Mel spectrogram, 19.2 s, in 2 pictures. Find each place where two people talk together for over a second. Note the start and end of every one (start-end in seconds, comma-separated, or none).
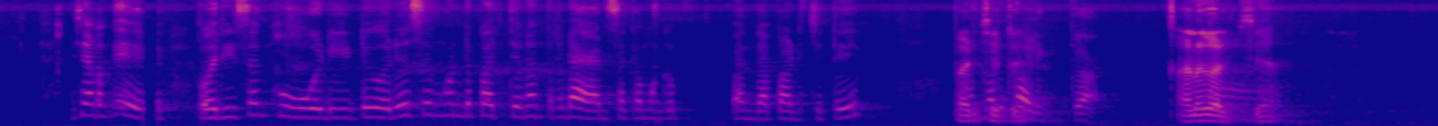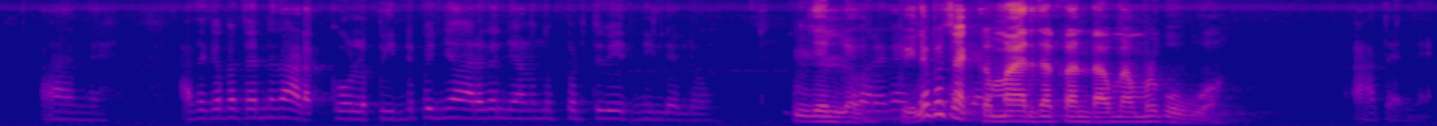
none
